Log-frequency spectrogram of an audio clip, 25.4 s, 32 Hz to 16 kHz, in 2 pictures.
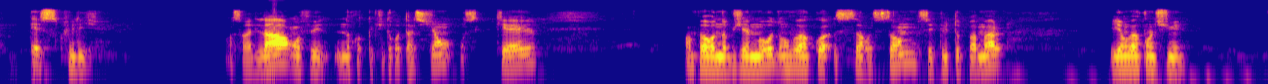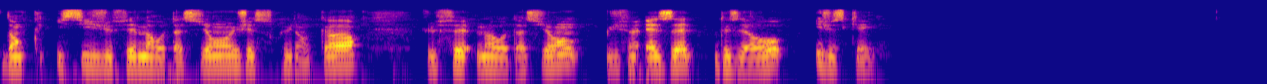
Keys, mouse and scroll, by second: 0.3 e, 2.6 r, 3.9 s, 5.5 scroll down 4, 6.2 Tab, 7.6-8.1 scroll up 2, 8.7-9.9 scroll up 2, 9.9 Tab, 10.8-13.3 scroll up 2, 13.3 r, 14.4 scroll down 1, 14.9 e, 16.6 r, 18.9 s, 21.2 s, 25.0 Tab.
